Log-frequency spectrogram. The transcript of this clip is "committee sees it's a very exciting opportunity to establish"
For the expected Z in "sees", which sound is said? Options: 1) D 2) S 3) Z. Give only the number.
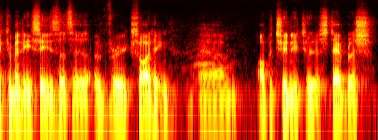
3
